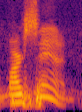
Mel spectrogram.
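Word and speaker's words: Marsanne: Hannah married a mission soldier so these are pre-revolutionary family names marsh and sounds like the French grape from the Rhone Valley marsan so we want to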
